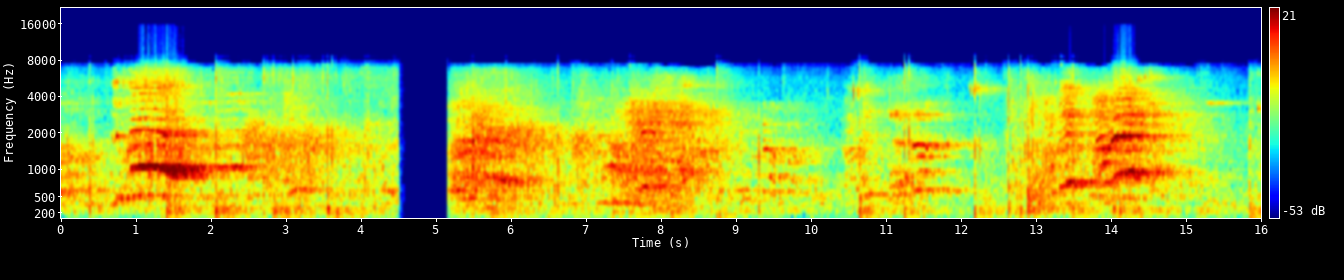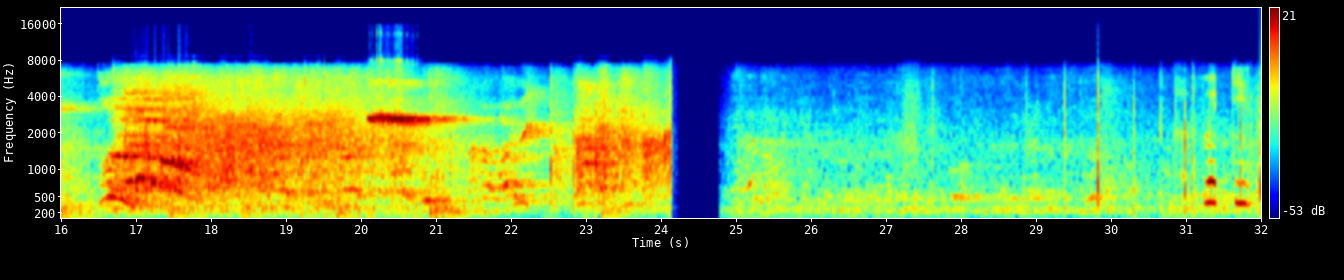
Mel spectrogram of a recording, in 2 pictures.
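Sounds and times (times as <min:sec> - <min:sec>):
referee whistle blast: 0:20.1 - 0:21.4.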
